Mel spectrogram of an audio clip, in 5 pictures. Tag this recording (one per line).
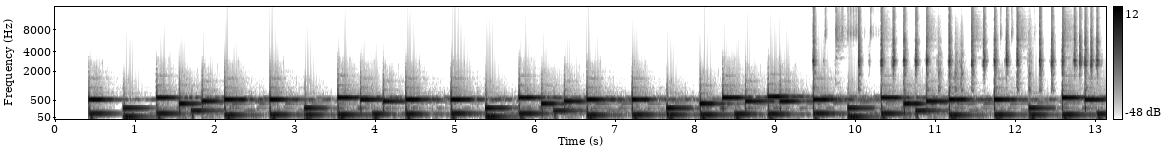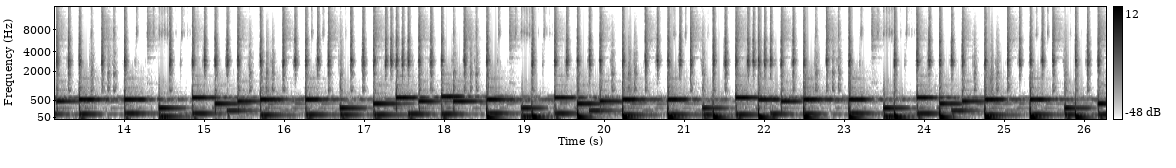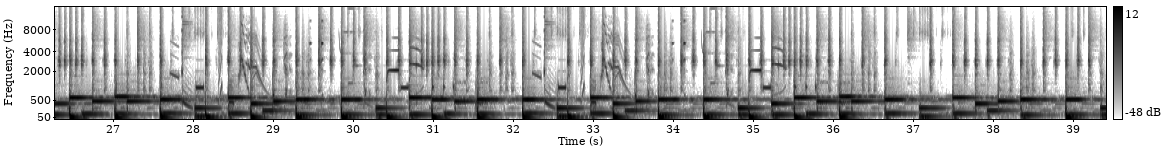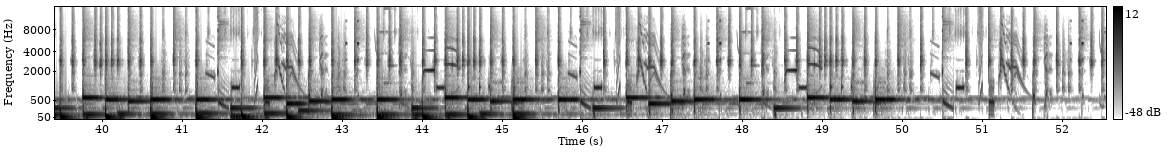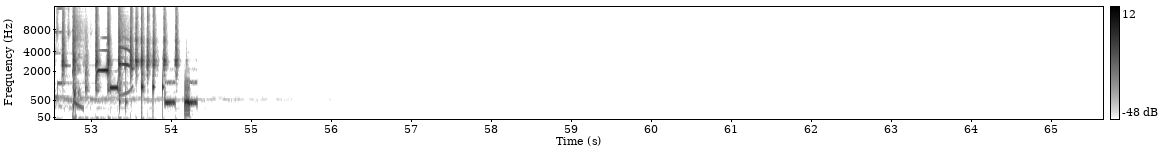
intros
blip
bleep
game
melody
intro
music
